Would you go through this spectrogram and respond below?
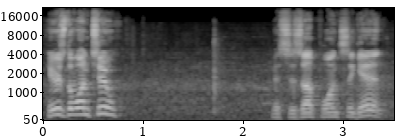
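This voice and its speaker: A young man calling baseball play-by-play for radio in crisp, descriptive phrases, as live sports commentary. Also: on the high side, takes it slowly, slight background noise. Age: young adult. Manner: crisp, descriptive phrases with excited calls on big plays. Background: ballpark ambience.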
